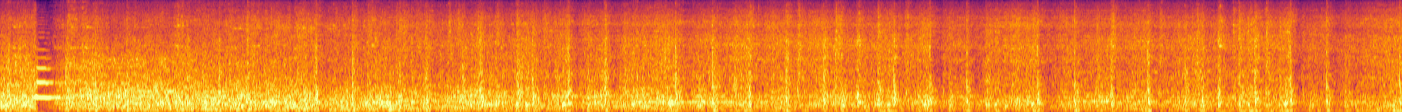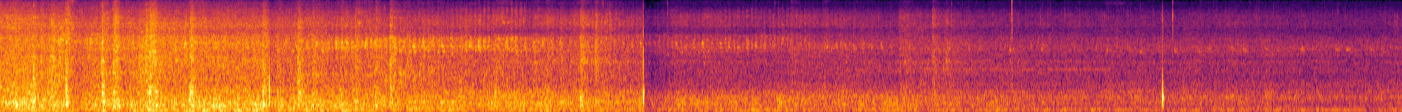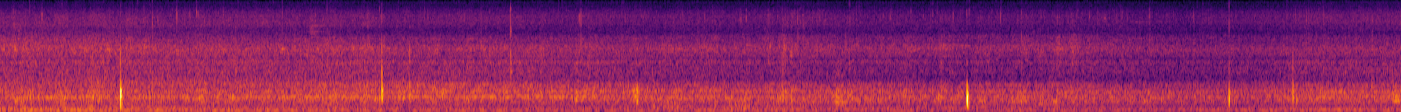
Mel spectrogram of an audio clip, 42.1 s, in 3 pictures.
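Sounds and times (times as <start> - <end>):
passenger train rumbling on tracks: 0.0 - 29.8
rain hissing: 0.0 - 42.0.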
